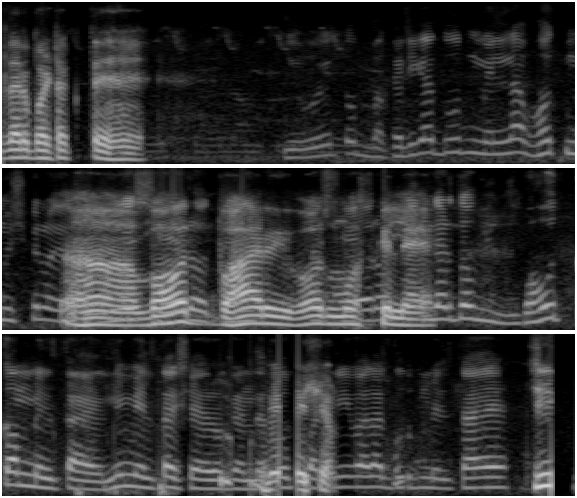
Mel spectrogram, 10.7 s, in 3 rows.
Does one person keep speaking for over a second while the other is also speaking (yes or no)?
yes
